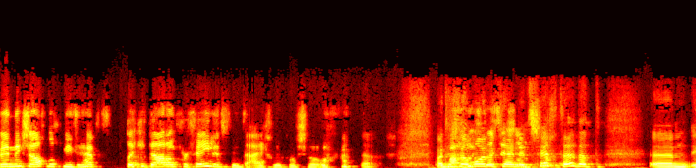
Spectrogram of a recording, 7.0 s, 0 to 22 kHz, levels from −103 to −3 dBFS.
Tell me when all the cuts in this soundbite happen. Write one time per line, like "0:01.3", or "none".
0:01.2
